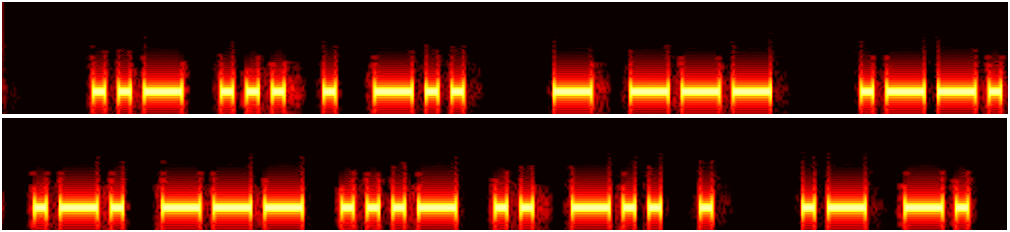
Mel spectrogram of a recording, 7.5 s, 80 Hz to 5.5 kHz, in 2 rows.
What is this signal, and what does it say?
Morse code, heard as a keyed tone, about 25 wpm, 600 Hz. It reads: USED TO PROVIDE AN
